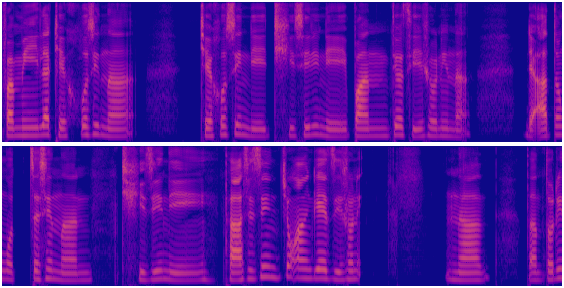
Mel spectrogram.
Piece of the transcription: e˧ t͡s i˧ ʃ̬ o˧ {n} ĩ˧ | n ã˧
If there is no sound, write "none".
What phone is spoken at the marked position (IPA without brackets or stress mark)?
n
